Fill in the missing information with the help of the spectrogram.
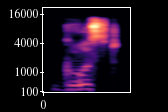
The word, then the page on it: ghost: Indian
